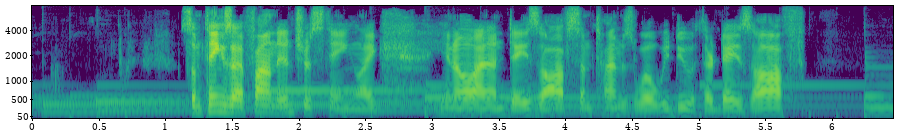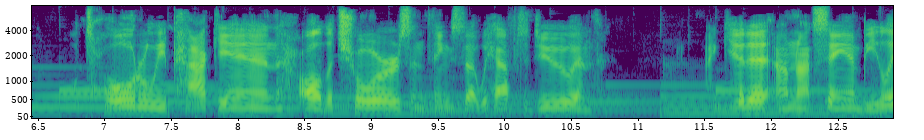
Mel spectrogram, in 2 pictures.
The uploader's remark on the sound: Morning Walk and Talk.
